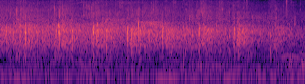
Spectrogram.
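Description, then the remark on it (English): A crowd claps steadily and continuously, a dense patter of many hands at moderate loudness, with no voices standing out, applauding a helper who brought the speaker's water up. “Give him a round of applause there.”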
